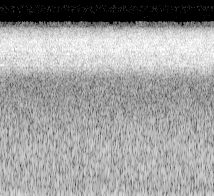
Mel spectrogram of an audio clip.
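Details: Dog-day cicada singing a steady, loud, high-pitched buzzing drone that holds an even pitch and volume throughout, with no breaks and no other clear sounds.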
